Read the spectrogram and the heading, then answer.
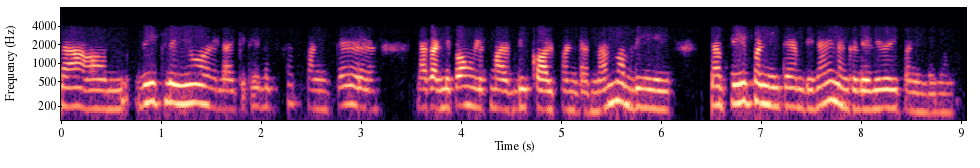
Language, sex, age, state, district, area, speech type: Tamil, female, 30-45, Tamil Nadu, Mayiladuthurai, rural, conversation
